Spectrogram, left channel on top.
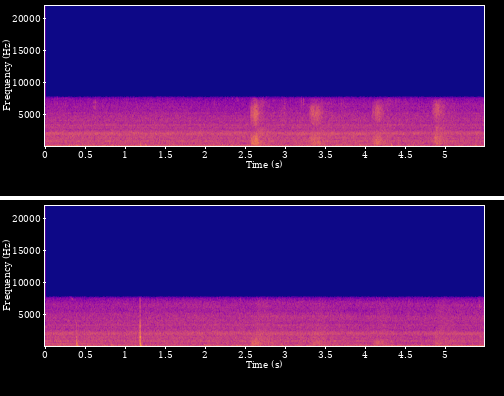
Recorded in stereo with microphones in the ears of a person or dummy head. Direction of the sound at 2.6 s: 70° left (ahead or behind).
